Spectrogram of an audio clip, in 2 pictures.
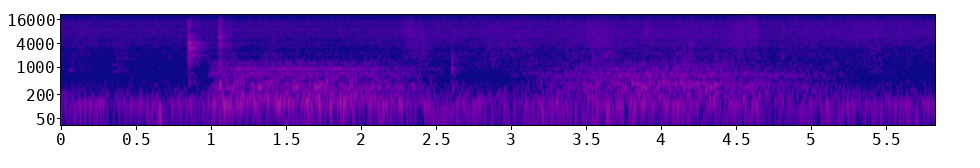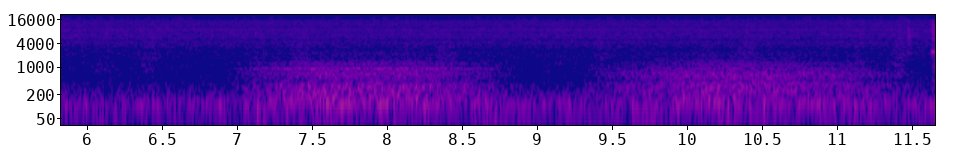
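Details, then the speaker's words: Simulated lung sound on a SAMII simulator, heard at the lung periphery: soft, low, smooth, rhythmic rustling breath sounds with nothing adventitious; normal vesicular breath sounds. "remember vesicular is kind of here in the periphery and for me how I remember this one is like waves hitting like the beach it's kind of very rhythmic it's kind of smooth"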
